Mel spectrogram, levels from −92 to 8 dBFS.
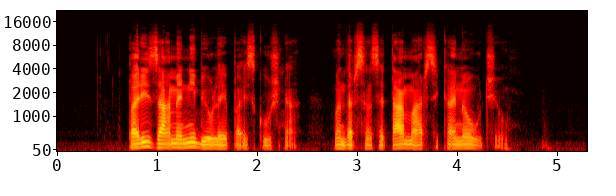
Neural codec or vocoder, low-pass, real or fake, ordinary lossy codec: vocoder, 44.1 kHz, 128 mel bands every 256 samples, BigVGAN v2; 19.8 kHz; fake; none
